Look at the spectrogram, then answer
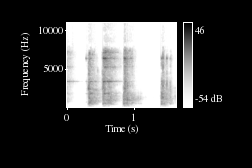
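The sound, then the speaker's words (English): Ingredients tumble into a glass with bright clinks: three quick knocks in a row, a short pause, then one more, with a faint ringing tone at the start. “And then I just dump everything in with the glass.”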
